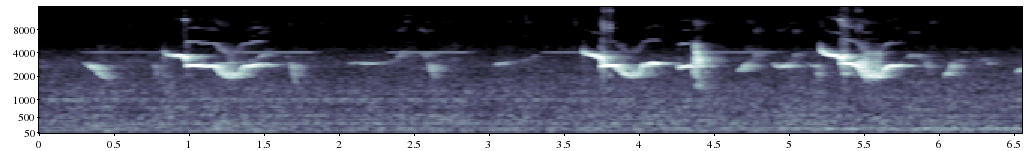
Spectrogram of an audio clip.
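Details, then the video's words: Nyrecet-style Oriental magpie-robin call meant to make other magpie-robins sing: three loud bursts of scratchy, rising and falling whistled notes, with softer chips between them and a thin constant high-pitched tone in the background. "Suara Kacer Nyrecet Pancingan Kacer bisu agar mau bunyi gacorr"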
